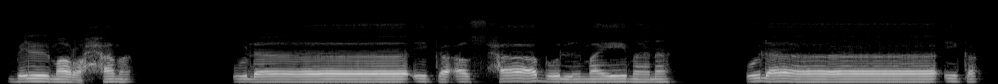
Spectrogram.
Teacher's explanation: اولئک مد فرعی 4 یا 5 الف کی مقدار اس کو کھینچیں گے. اولئک اور حمزہ بغیر جھٹکے کے پڑھیں گے.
